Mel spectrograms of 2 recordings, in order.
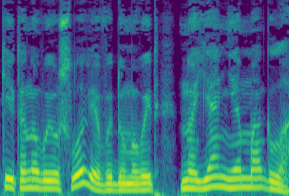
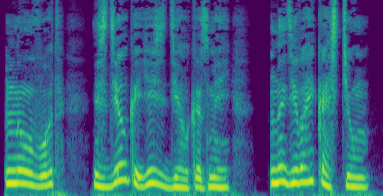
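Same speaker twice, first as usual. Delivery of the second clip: forced cheerfulness; 7 semitones higher than usual. Acted. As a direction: cover embarrassment with fake cheer. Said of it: "нарочито весёлым тоном".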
